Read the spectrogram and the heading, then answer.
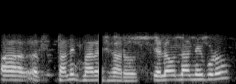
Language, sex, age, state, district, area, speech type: Telugu, male, 18-30, Telangana, Vikarabad, urban, conversation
